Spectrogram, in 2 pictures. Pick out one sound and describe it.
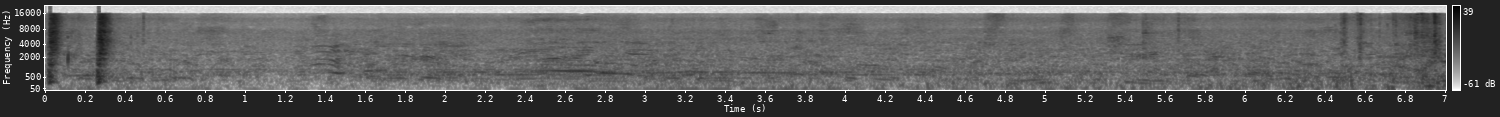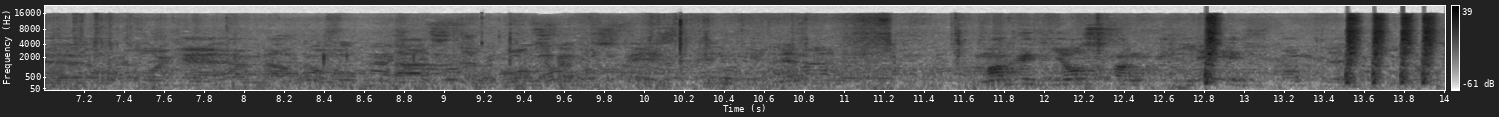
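A crowd of people chatters outdoors in the background.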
